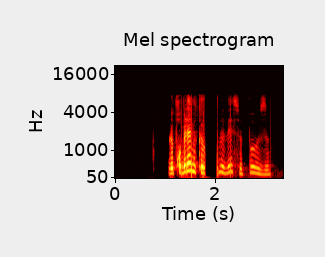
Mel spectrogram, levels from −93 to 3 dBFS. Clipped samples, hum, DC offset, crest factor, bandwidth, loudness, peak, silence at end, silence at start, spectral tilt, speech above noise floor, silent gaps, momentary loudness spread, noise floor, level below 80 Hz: under 0.1%; none; under 0.1%; 22 dB; 7.8 kHz; -24 LUFS; -4 dBFS; 0.25 s; 1.1 s; -6.5 dB/octave; 63 dB; none; 18 LU; -86 dBFS; -62 dBFS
